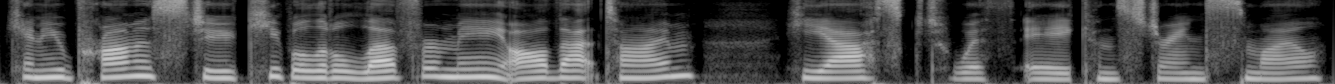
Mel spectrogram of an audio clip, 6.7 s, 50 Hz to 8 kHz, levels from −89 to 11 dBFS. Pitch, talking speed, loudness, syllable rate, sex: 205 Hz, 170 wpm, -17 LUFS, 4.2 syllables/s, female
